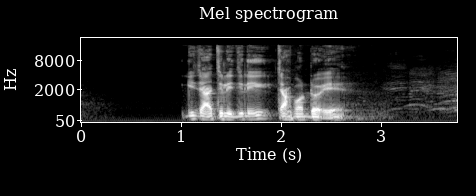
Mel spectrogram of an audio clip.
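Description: A young man sings loudly through a microphone and loudspeakers.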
